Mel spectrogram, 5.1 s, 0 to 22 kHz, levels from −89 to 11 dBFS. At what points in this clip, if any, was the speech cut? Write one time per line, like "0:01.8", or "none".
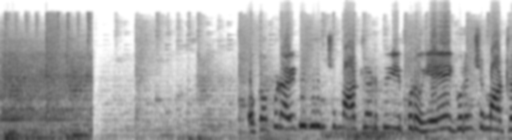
0:02.4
